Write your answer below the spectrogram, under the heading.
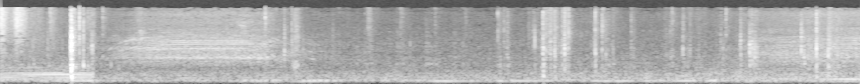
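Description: Music cuts off with a sharp click about half a second in. After that, a sheet of vinyl wrap film crinkles and crackles as it is handled, with scattered light clicks.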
